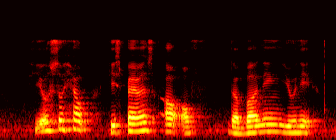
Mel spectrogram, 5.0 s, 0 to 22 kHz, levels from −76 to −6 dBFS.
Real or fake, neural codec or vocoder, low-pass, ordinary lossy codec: real; none; none; none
